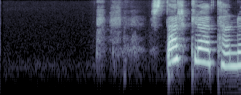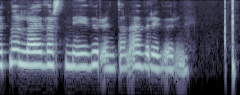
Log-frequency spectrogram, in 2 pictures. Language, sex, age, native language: Icelandic, female, 11, Icelandic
